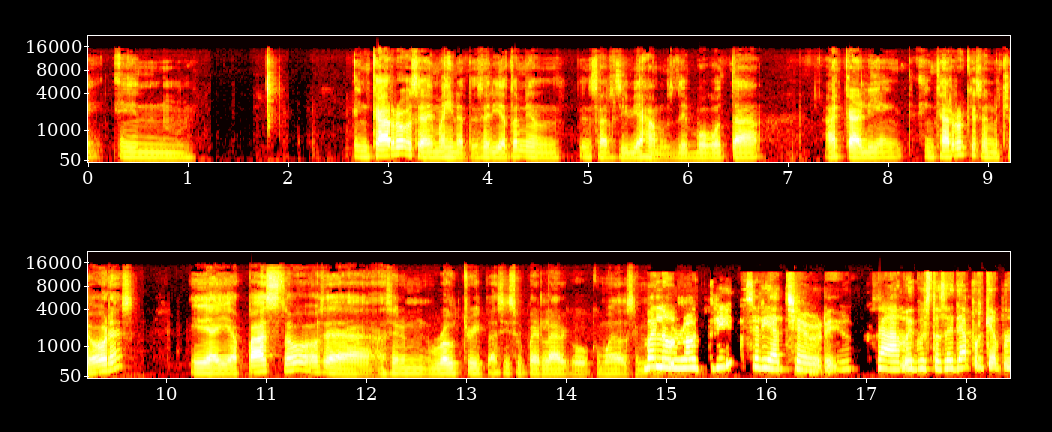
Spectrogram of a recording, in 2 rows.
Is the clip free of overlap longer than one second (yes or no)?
yes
